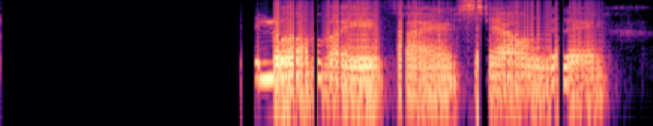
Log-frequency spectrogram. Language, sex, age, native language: Icelandic, male, 12, Icelandic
